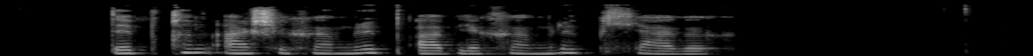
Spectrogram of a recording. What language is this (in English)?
Adyghe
